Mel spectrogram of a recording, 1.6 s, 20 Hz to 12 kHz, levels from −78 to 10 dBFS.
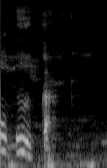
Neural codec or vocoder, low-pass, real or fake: codec, 44.1 kHz, 2.6 kbps, SNAC; 10.8 kHz; fake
